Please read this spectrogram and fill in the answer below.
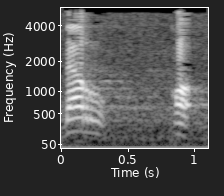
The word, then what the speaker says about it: برق: كلمة برق لا تقول با، قل باء، فرق بين با وباء. برق، أنطق معي برق برق برق برق.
